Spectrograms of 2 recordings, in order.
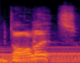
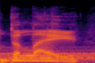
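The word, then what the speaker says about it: Deling: Out of curiosity, um, I must know in FF8, is it pronounced dolllet or delay? Delay. It's not dolet.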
